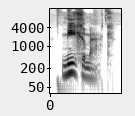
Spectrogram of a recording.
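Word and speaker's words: Mi'kmaq: out of five and i believe the pronunciation is closer to me mac and it's very hard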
